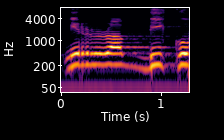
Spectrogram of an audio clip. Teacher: Masuk ke huruf ro tanpa mendengung. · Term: idgam bila gunah, idgham bila gunnah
